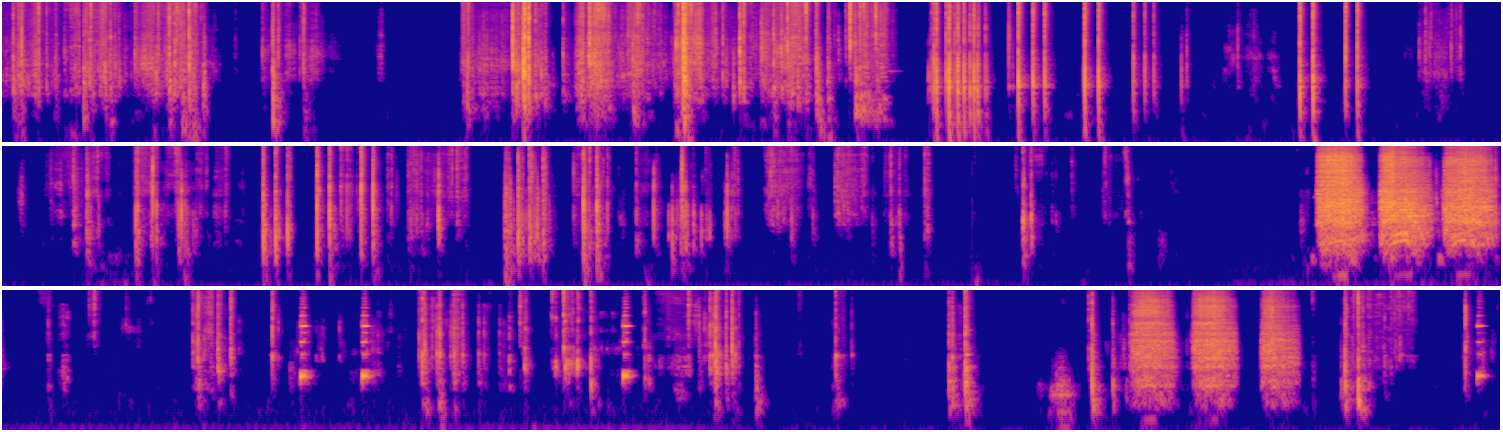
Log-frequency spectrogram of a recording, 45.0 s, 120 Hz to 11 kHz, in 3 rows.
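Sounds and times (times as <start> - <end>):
wrapper crinkling: 4.6 - 8.8
plastic toy pieces clicking: 5.1 - 11.6, 28.1 - 30.0, 41.2 - 43.0.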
